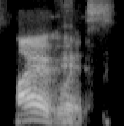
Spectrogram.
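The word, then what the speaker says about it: Mayagüez: How do you pronounce Mayaguez again, Alberto? Mayaguez. Mayaguez.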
